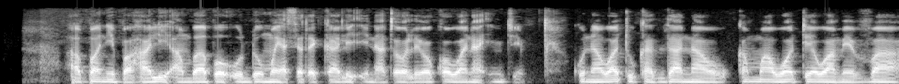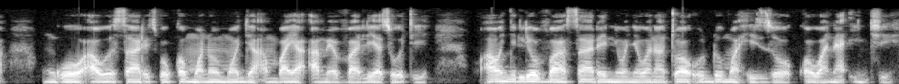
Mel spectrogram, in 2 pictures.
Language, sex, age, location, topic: Swahili, female, 25-35, Kisumu, government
